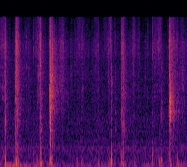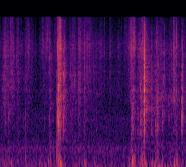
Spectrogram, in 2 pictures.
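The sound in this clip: A deck of cards is shuffled and handled, producing many sharp papery clicks, snaps and brief riffles at an irregular pace. The sounds are crisp but moderately quiet, with no voices.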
